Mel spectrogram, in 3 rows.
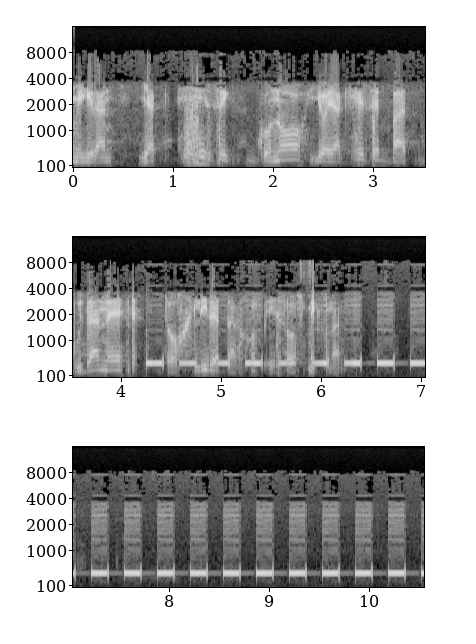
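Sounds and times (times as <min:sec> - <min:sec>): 
speech: 0:00.0 - 0:06.7
electronic telephone line beeps after a call disconnects: 0:04.2 - 0:10.5.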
